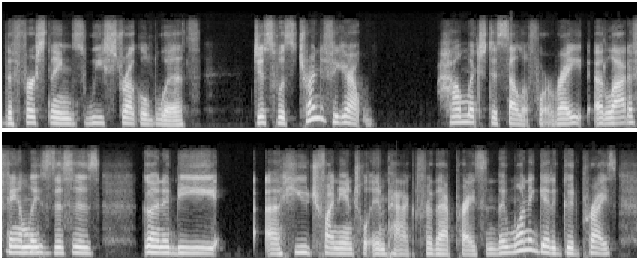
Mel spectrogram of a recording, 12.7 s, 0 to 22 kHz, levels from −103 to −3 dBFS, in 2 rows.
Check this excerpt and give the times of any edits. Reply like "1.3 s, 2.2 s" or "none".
none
